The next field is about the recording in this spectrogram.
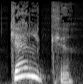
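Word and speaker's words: quelques: the second one uh Kel you don't pronounce the final s here Kel means few okay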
